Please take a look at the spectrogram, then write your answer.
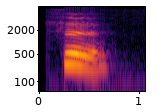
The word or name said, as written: feu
